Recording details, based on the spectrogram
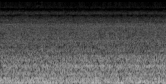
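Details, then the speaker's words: Gas furnace blower motor kicking on after a delay while the system warms up; even airflow rush with a smooth low motor hum, no scraping or rattles. Normal blower operation. "That's why it takes a little while for the blower motor to kick. Now it's on"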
